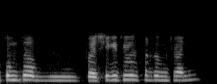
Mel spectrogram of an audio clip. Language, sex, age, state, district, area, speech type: Marathi, male, 18-30, Maharashtra, Yavatmal, rural, conversation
